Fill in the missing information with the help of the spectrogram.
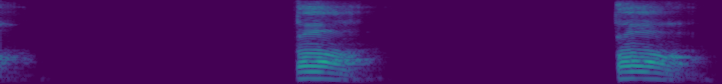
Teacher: merupakan huruf yang terletak di Pangkal lidah aqsal lisani yang dekat dekat Anang lidah dan dia bertemu dengan · ditarik ditarik pangkal lidahnya menyentuh ke langit-langit yang lunak sekali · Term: huruf q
